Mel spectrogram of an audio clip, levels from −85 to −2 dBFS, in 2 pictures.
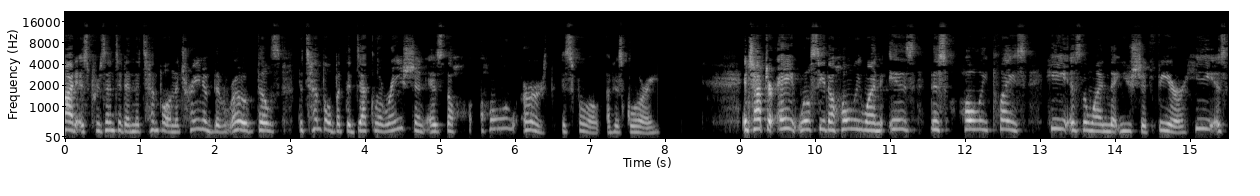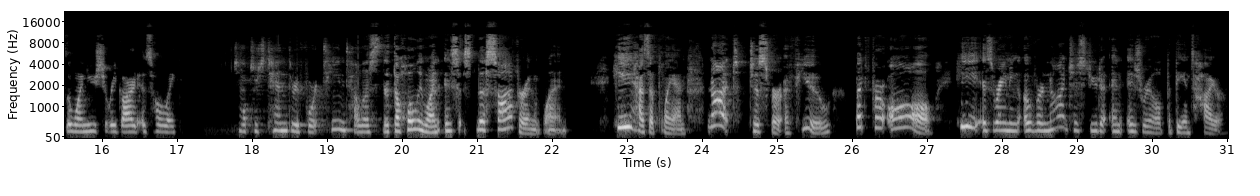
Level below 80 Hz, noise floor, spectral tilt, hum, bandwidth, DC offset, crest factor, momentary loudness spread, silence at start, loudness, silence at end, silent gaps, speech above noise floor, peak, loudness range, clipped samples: -70 dBFS; -77 dBFS; -3 dB/octave; none; 15.5 kHz; under 0.1%; 22 dB; 12 LU; 0 s; -28 LUFS; 0.1 s; 17.10-17.33 s; 50 dB; -6 dBFS; 6 LU; under 0.1%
